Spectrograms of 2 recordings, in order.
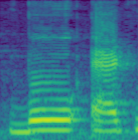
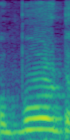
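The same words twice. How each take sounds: First: बो एट said as two separate parts, बो then एट; wrong split reading. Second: बोट said as one smooth syllable; correct blended reading. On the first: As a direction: break बोट wrongly into बो and एट. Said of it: "नहीं बोलते हम उसको". (बोट को गलत तरीके से बो एट तोड़कर बोलना) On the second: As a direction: blend बोट into a single word, no break. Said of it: "बोट बोलते हैं". (बोट को एक साथ जोड़कर सही बोलना) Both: Shown as a demonstration.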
